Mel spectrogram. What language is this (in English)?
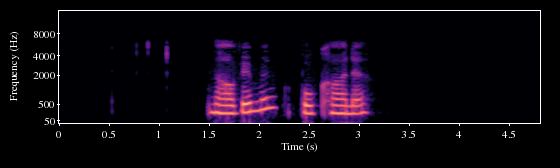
Kurdish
